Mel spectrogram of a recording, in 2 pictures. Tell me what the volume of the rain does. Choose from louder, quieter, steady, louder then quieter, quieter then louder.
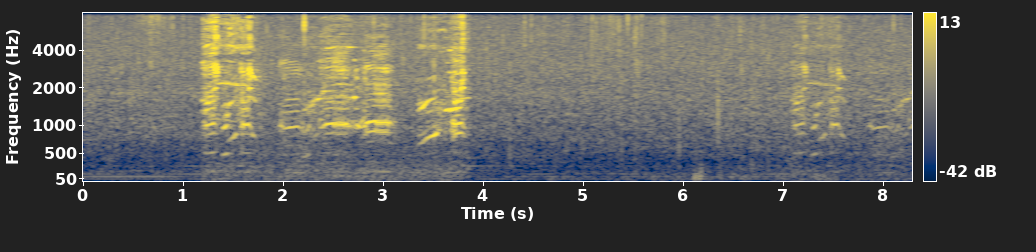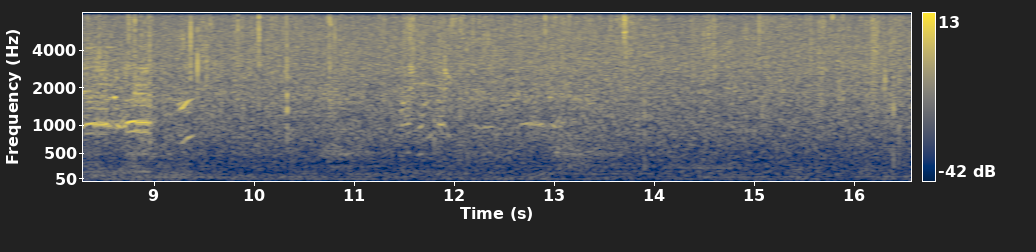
steady.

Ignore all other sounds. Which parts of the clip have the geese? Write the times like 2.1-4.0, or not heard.
1.1-3.9, 7.0-9.4, 11.4-13.2.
